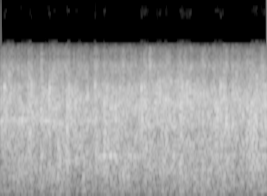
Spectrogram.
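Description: Applause from an audience at a presentation of a provincial program: a dense, continuous clatter of many hands clapping that holds an even, full loudness throughout, with no voices over it.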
